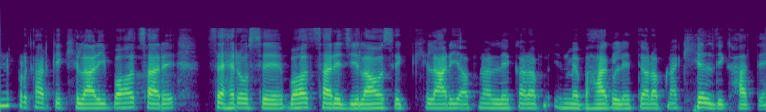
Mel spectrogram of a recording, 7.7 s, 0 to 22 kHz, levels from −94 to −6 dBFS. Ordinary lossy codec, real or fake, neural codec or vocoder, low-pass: none; real; none; none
